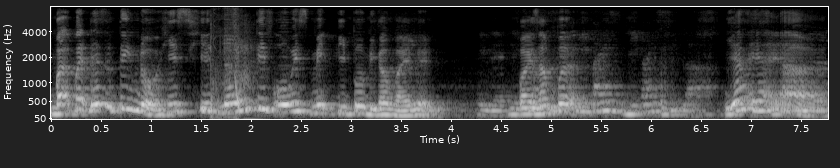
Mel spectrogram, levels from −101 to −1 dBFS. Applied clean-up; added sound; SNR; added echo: neural separator model SepFormer DNS4.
